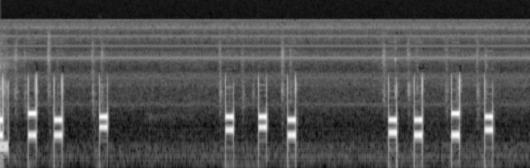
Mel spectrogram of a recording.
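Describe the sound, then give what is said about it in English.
Touch-tone beeps as a telephone number is dialed: eleven short dual-tone keypresses in three quick clusters, separated by brief pauses. “Let me try calling him one more time.”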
